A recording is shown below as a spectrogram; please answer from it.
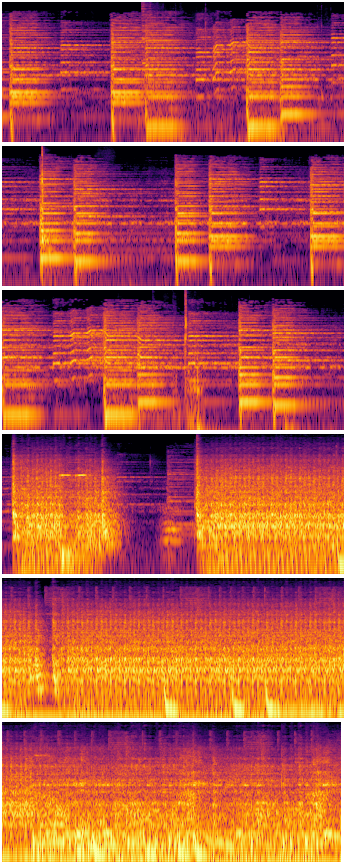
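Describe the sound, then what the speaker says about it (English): Restored jet ski engine cranking in repeated rhythmic bursts, then catching and running as a continuous loud, rough drone for the final stretch; no voices. "I'm gonna put the keys in the ignition and get this puppy started."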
